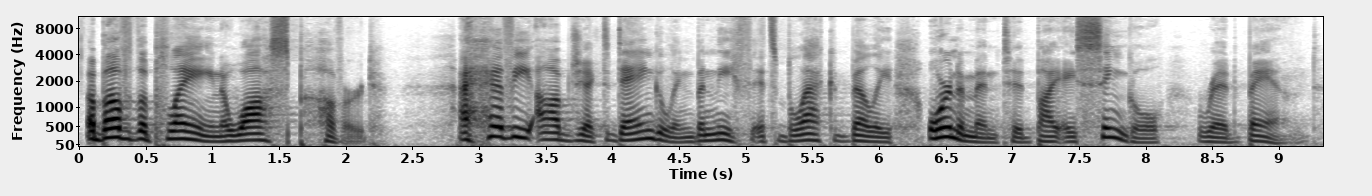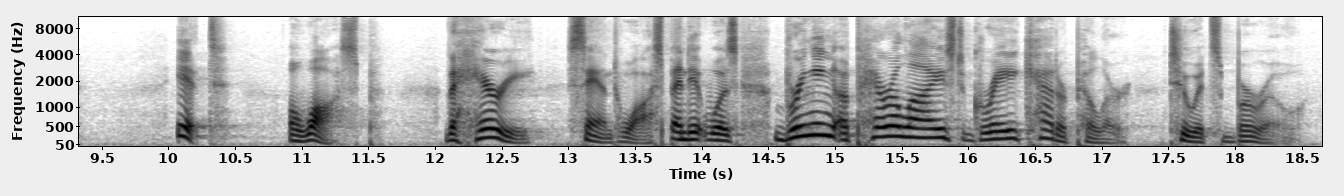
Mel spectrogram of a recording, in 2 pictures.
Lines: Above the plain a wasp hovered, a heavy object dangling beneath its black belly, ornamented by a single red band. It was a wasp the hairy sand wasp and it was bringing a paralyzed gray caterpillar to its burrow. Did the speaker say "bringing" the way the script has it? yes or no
yes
